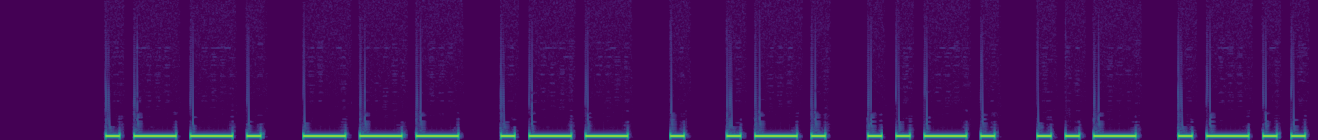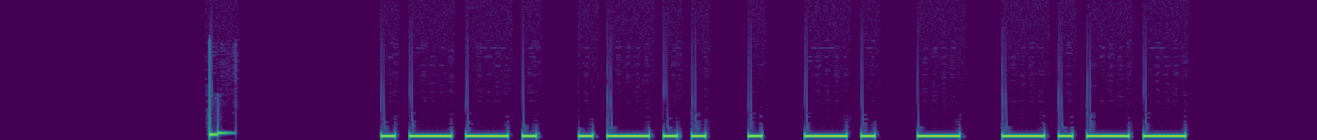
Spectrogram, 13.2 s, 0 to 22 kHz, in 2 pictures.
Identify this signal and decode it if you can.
Morse code, heard as a keyed tone, about 17 wpm, 700 Hz. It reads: POWERFUL PLENTY
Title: Sentences from Top 1300 Words - New Word Drill Alt - 17wpm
